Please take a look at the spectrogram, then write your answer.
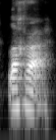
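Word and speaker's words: לך: Yeah, the hey is silent at the end and line second. Oh, I thought, oh, did I? You gave it a lacha, lacha. The second word in line two is lacha.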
